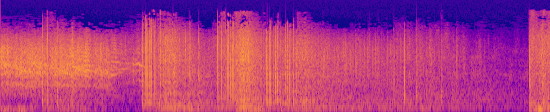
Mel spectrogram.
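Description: Aerial firework shells bursting one after another in a professional display. There are booms just at the start and again about two and three and a half seconds in, scattered sharp pops around six seconds, and a loud new burst at the very end.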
